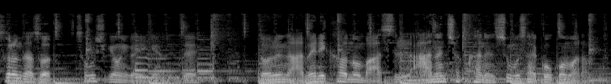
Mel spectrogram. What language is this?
Korean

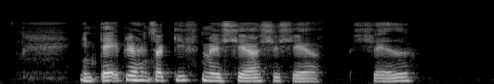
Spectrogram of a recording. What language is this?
Danish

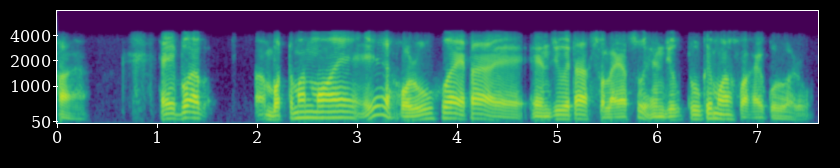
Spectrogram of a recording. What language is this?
Assamese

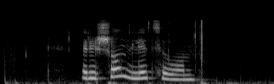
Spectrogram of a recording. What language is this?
Russian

